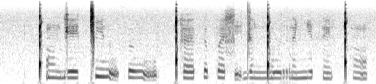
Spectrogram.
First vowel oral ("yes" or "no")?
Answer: no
